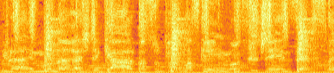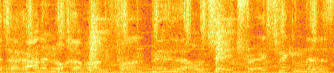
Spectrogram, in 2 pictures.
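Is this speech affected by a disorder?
No.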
